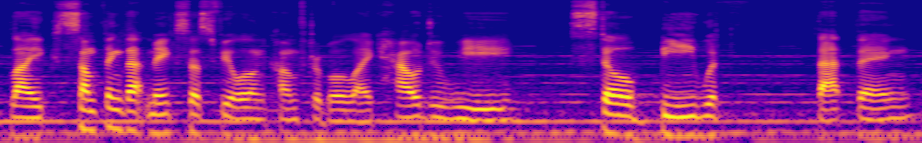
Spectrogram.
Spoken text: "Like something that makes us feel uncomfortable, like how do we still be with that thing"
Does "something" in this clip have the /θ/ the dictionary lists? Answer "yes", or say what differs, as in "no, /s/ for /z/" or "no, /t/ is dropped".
yes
